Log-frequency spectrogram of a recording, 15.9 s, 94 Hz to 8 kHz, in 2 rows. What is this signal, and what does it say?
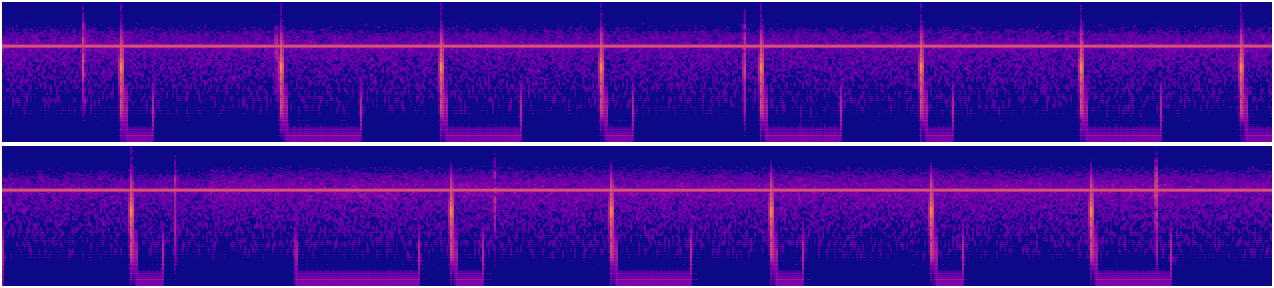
Radio time signal (WWV, Colorado), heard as ticks, one a second, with static crashes and a steady whistle near 1960 Hz.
